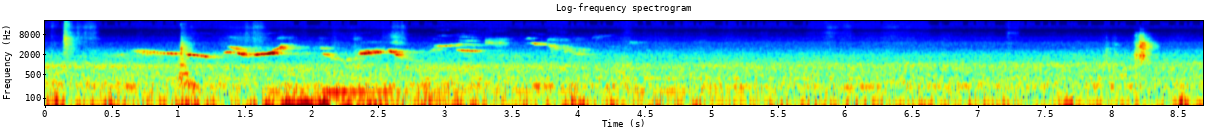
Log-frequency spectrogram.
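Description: Budgerigars chatter in a quick burst of warbling, twittering notes for about three seconds, then fall quiet, with a soft click near the end.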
